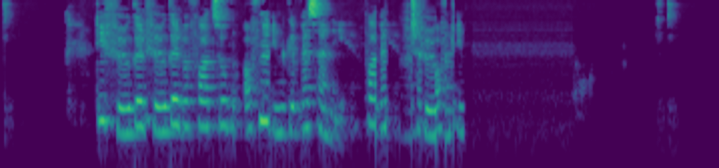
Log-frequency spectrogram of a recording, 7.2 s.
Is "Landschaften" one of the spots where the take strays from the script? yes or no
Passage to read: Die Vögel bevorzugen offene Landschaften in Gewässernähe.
yes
